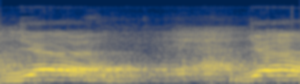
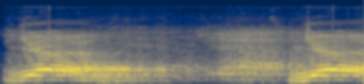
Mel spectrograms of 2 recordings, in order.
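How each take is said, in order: The two takes are said the same way.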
